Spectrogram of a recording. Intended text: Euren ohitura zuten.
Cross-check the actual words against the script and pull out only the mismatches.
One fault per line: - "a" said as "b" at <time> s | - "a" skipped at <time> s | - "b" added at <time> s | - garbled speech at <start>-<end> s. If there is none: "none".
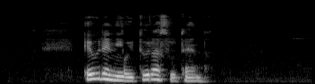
none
